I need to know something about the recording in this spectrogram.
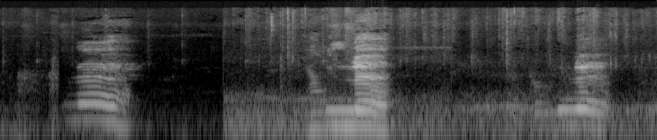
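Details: Cows on a traditional village farm, eating cardboard at the roadside, low in drawn-out, harmonic moos, three calls rising and falling over a few seconds.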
